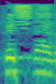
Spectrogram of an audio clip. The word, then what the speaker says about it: Krishna: Ili they put a T in it, not T. Krishna doesn't have a T, but they put Krishna.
